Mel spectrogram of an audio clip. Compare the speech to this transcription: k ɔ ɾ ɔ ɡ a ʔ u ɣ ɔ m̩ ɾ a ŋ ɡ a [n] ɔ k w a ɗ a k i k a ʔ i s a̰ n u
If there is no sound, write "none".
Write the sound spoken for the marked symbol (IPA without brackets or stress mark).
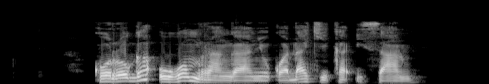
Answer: ɲ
